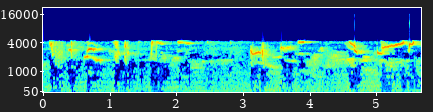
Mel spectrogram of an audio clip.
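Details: Male and female Orange-headed thrushes in courtship, pouring out a varied song of whistled slurs, chirps and rapid twittered notes in bursts, with brief pauses between phrases.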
